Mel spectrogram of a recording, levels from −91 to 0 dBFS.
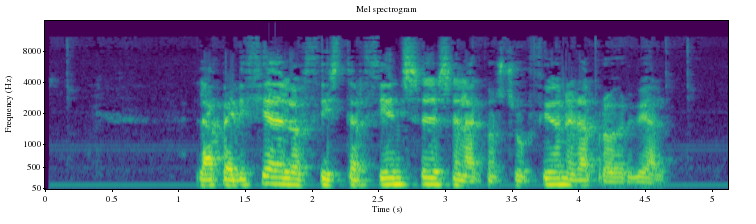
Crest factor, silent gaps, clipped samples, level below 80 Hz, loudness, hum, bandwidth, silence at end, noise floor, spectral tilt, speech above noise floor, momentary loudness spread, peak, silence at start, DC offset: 12 dB; none; under 0.1%; -48 dBFS; -11 LUFS; none; 11.5 kHz; 0.45 s; -46 dBFS; -5.5 dB/octave; 35 dB; 9 LU; 0 dBFS; 1.15 s; under 0.1%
